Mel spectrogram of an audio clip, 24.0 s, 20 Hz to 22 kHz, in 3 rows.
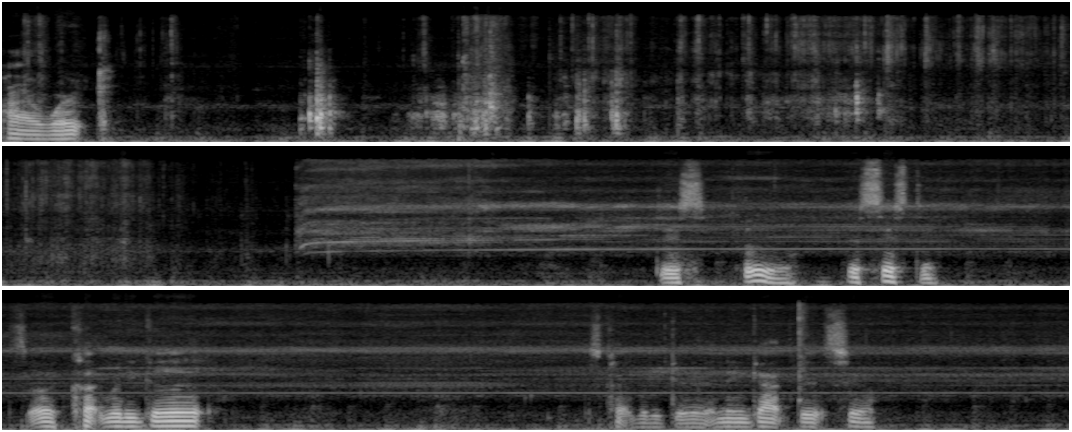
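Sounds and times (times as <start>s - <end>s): handling rustling and clicks: 2.4s - 10.0s
electric shaver humming: 10.2s - 24.0s.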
